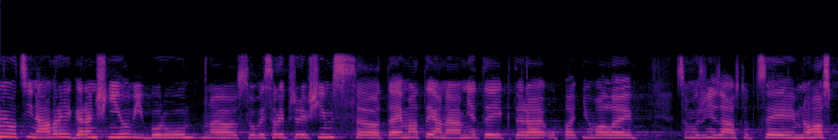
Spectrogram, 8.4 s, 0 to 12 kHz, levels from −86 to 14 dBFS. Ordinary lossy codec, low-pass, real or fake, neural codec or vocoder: AAC, 64 kbps; 7.2 kHz; real; none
